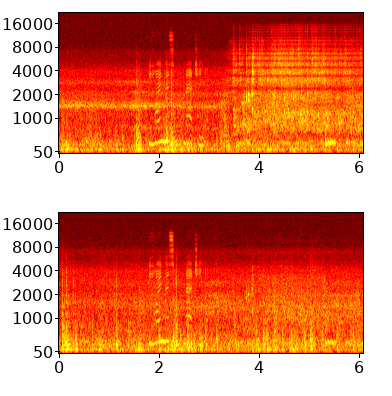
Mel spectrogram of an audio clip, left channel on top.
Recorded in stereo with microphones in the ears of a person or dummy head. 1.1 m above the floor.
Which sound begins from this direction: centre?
A woman speaking, at 1.8 s.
